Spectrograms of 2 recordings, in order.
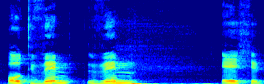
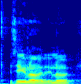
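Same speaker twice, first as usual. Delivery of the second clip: ordinary delivery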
